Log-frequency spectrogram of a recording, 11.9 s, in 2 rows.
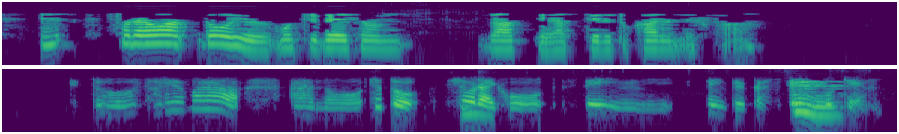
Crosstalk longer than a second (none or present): none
